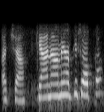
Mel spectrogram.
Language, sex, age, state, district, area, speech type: Urdu, female, 30-45, Uttar Pradesh, Rampur, urban, conversation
